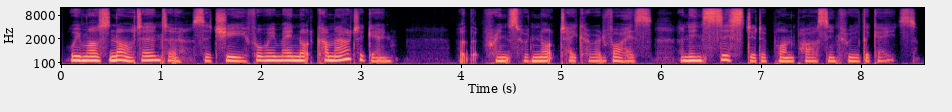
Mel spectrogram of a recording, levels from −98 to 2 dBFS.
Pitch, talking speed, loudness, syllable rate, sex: 190 Hz, 195 wpm, -19 LUFS, 5.1 syllables/s, female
